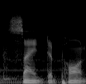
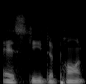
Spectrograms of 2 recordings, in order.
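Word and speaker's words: S.T. Dupont: and he was like it's not saint Depon it's SD Dupont I felt a little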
